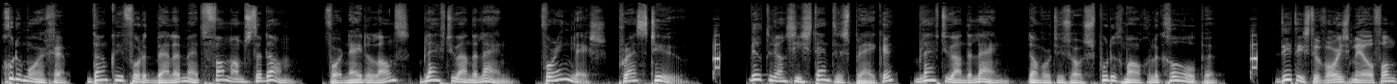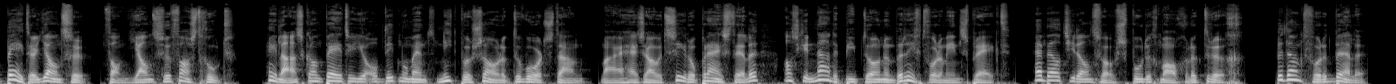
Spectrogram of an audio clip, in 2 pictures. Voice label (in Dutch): Telefonie Man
